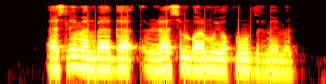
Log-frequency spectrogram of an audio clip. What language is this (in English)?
Uyghur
